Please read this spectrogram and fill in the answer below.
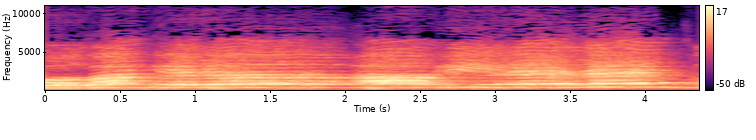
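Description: Children's choir singing together in held, sustained notes. The voices come in louder right at the start.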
